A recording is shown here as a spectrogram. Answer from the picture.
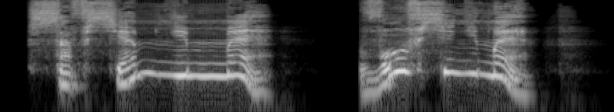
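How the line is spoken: Exclaiming. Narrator (Russian): воскликнула Варвара Петровна

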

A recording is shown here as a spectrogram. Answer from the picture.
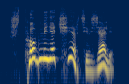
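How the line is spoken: Thoughtful. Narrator (Russian): задумчиво сказала Веста

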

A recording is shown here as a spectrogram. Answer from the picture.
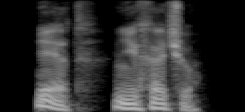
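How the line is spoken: Flat, expressionless. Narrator (Russian): ответил я ничего не выражающим голосом

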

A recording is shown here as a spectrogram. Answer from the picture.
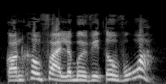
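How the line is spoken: Indignant shout. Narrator (Vietnamese): Người báo tin căm phẫn quát

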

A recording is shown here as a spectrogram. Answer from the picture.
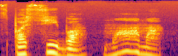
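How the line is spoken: Quiet. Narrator (Russian): сказал он тихо

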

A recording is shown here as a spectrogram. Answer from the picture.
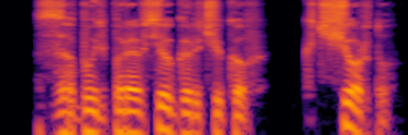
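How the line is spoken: Noisy exasperated exhale. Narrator (Russian): шумно выдохнула через нос

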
